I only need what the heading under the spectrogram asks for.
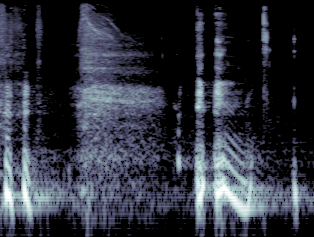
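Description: A person coughs in short, sharp bursts: a quick pair, a long wheezy breath in, then another harsh cluster and a final single cough.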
